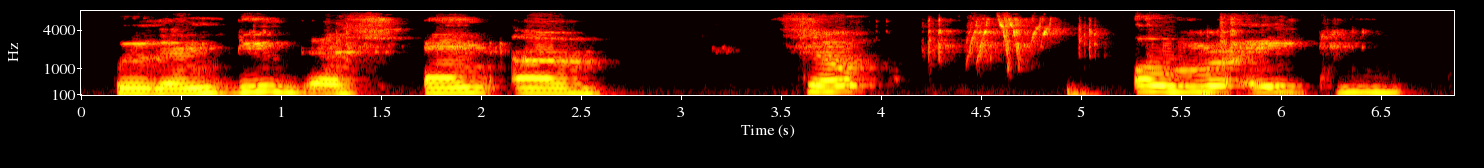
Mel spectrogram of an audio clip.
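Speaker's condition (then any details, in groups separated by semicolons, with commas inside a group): Cerebral palsy; mild speech impediment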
